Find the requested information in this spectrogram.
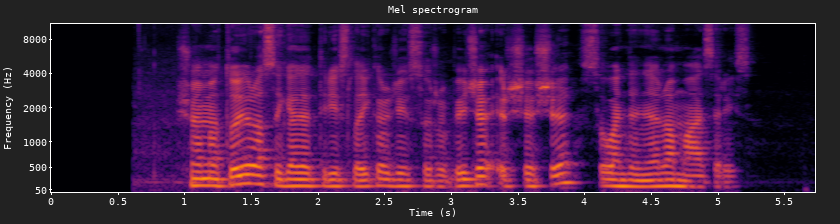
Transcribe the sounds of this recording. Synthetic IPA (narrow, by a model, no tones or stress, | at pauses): ʃʲuɔmʲɛt̪ʊiːˑɾɐsʊɡʲæːlʲɛt̪ʲɾʲiːslˠɐɪkʋɐd͡ʒʲɛɪsʊɾʊbʲɪd͡ʒʲoːʔɪ̰ɾʃʲɛʃʲɪsʊʋɐnʲd̪ʲɛnʲælʲoːmɑːzʲɛɾʲɐɪs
